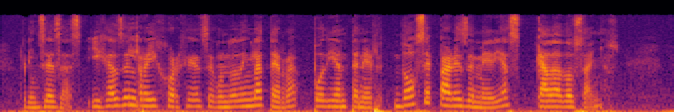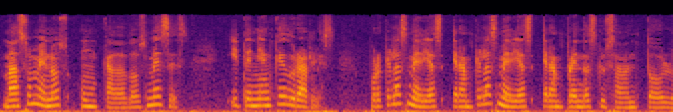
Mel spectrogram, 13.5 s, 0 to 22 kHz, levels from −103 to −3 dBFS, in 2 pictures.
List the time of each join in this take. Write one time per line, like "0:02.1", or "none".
0:07.7
0:11.5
